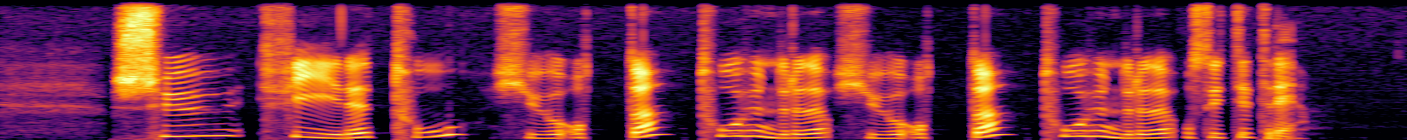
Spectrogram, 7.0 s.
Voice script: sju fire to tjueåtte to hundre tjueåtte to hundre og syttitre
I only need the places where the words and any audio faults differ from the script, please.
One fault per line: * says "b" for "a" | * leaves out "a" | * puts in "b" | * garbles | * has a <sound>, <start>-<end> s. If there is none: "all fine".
all fine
